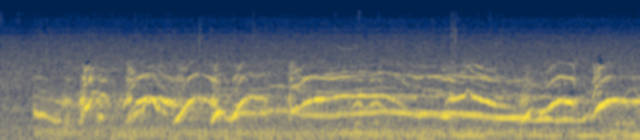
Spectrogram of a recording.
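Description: A pack of coyotes howling and yipping: several voices gliding up and down over one another, starting a moment in, over a low steady hum.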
